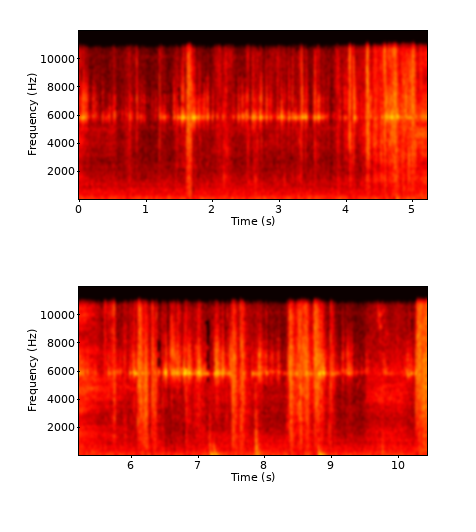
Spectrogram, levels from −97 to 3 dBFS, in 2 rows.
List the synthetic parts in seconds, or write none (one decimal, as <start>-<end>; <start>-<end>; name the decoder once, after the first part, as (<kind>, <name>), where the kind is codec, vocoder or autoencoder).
4.0-4.5 (vocoder, Vocos)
